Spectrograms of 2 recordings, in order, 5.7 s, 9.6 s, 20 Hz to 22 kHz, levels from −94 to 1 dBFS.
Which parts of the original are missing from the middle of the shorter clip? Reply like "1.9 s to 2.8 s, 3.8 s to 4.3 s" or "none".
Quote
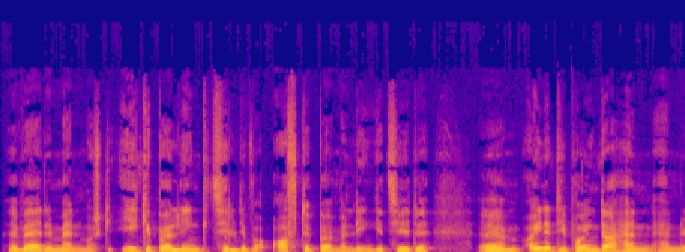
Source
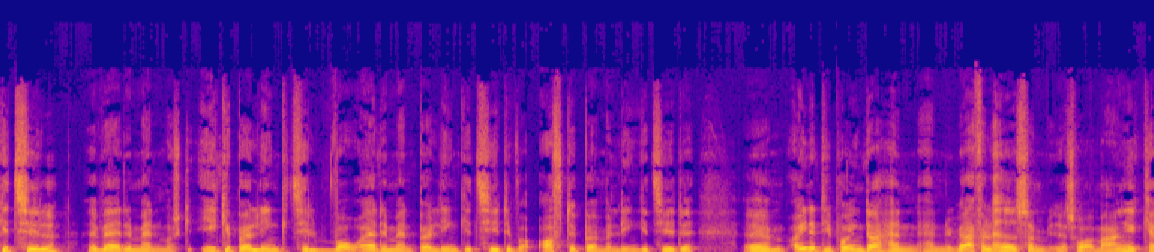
2.6 s to 4.2 s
